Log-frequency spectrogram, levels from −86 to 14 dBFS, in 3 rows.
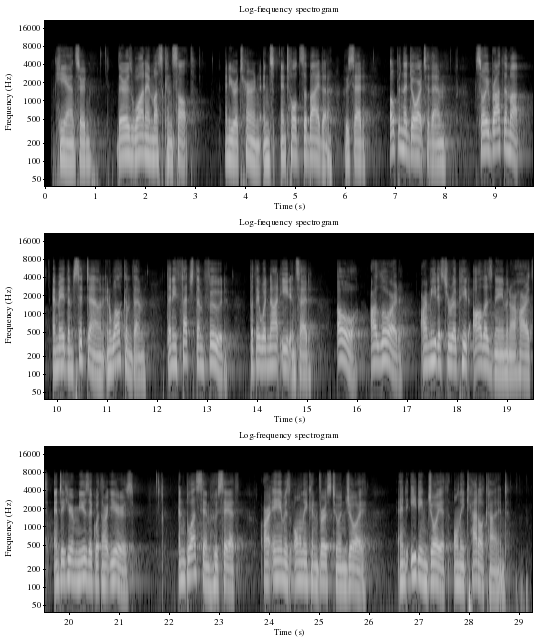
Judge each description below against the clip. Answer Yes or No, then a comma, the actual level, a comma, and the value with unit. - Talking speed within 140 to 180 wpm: Yes, average, 175 wpm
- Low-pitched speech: Yes, low, 120 Hz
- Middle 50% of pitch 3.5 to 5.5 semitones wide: Yes, average, 5.0 semitones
